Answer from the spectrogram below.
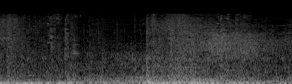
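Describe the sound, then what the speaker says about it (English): Rocket launcher firing in Doom 64, a loud continuous burst of explosive rumble and crackling that swells and peaks mid-clip, with deep low booms under bright noisy debris. "Rocket launcher."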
